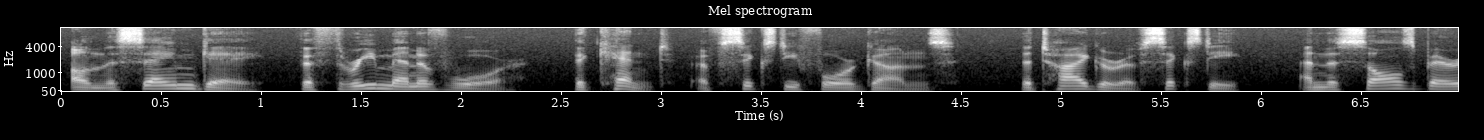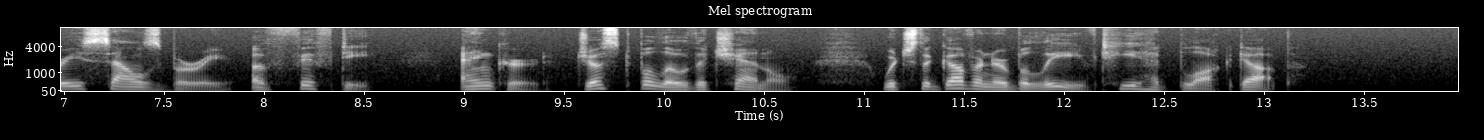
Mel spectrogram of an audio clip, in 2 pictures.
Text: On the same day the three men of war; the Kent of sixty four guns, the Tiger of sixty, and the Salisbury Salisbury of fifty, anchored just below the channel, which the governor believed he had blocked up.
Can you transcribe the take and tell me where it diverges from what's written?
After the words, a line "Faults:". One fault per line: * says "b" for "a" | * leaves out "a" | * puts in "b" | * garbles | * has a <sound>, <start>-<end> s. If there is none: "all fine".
On the same day the three men of war; the Kent of sixty four guns, the Tiger of sixty, and the Salisbury Salisbury of fifty, anchored just below the channel, which the governor believed he had blocked up.
Faults:
all fine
